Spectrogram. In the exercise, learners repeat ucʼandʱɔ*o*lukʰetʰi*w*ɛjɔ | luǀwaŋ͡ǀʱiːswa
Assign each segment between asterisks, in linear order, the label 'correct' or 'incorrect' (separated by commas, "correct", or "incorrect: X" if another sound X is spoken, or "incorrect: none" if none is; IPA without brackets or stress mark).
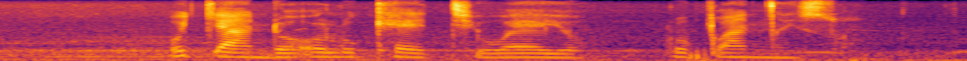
correct, correct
